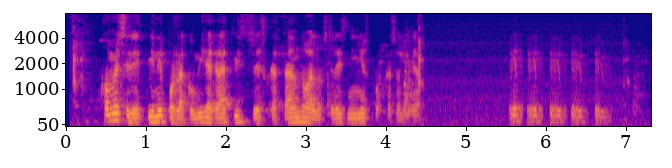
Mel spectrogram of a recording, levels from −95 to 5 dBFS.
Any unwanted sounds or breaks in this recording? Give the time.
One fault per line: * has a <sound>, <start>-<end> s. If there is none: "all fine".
* has a laugh, 5.5-6.8 s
